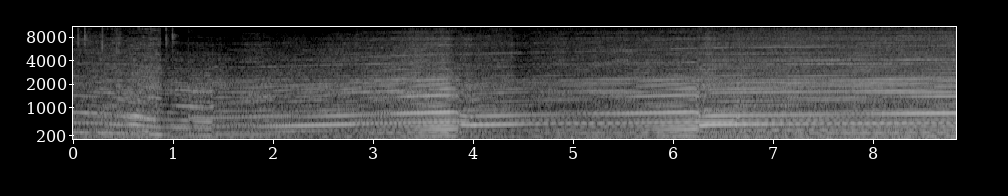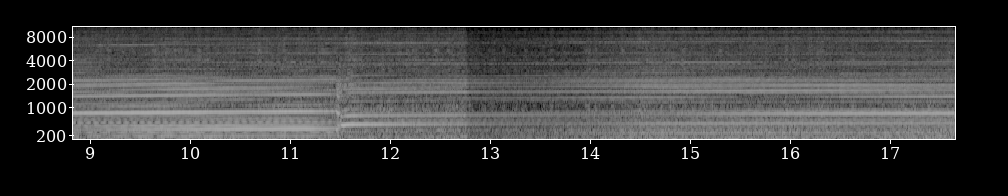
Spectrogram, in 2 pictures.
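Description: A racing car engine screams, rising in pitch and dropping sharply with each gear change.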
